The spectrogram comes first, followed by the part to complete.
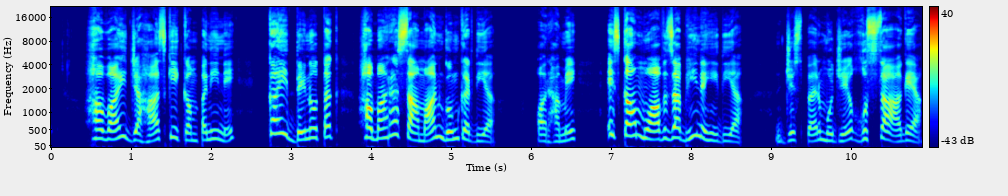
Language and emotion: Urdu, angry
